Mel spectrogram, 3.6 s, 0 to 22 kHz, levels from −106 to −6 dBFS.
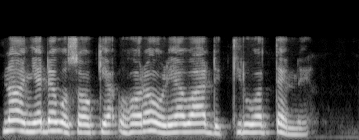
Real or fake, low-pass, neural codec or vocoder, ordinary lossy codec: fake; 7.2 kHz; codec, 16 kHz, 4.8 kbps, FACodec; none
